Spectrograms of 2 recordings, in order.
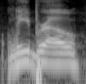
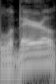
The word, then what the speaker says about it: libero: So libero or libero, I've always been told libero. That's what I've said for years. That's what I go with. There's acceptable two ways of pronouncing it.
